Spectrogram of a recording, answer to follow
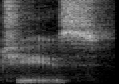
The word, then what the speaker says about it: due: A lot of Australian words that start with D-U for a lot of the country, not the whole country, we also have multiple accents, are pronounced with a J sound.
